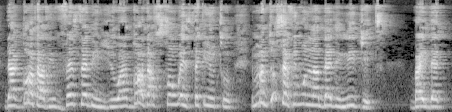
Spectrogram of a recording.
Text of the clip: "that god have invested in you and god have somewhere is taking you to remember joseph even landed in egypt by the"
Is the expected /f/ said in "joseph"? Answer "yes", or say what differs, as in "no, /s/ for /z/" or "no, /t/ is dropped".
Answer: no, /p/ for /f/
